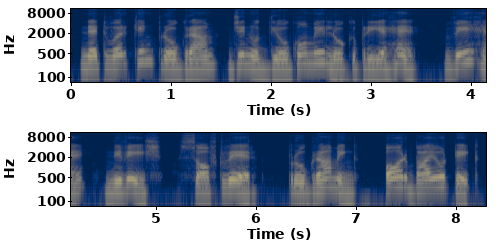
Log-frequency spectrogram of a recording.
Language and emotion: Hindi, neutral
